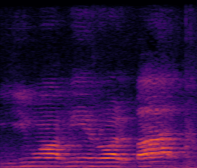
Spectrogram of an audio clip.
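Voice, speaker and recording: Casting: cocky, argumentative backwoods hustler played by a young man, high voice, amateur stage play in echoey room. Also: level tone, a little slow, fairly bright tone. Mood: wary. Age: young adult. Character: defiant, cocky backwoods male dog-fight promoter. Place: classroom, indoors. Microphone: far camera. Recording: echoey classroom, distant camera mic, noisy.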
